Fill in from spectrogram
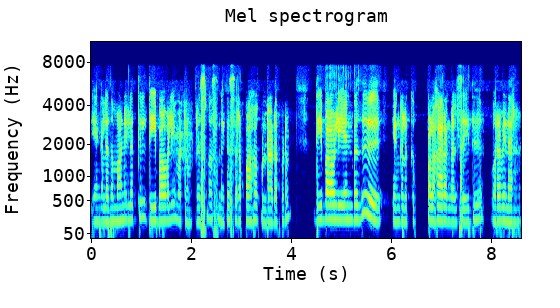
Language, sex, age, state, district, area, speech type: Tamil, female, 60+, Tamil Nadu, Cuddalore, rural, spontaneous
